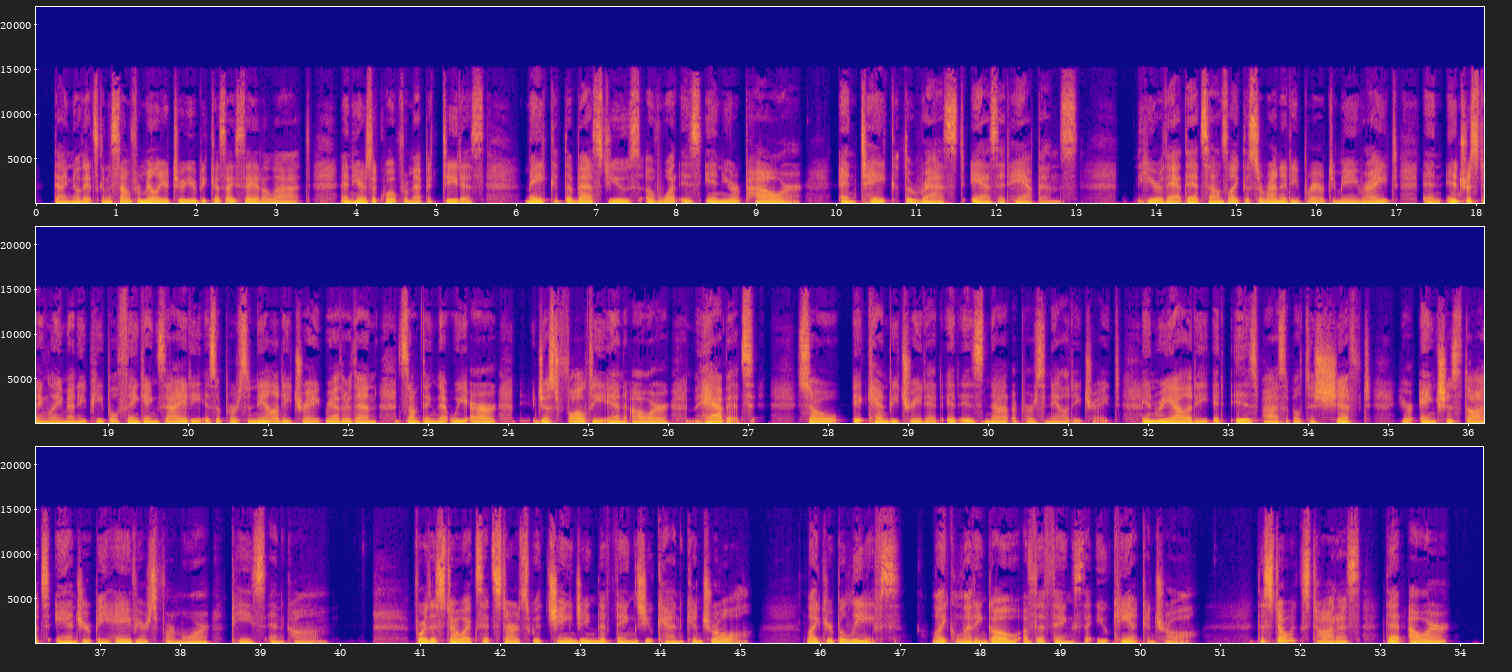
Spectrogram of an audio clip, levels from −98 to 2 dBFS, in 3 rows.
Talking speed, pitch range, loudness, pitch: 145 wpm, 160-190 Hz, -19 LUFS, 175 Hz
